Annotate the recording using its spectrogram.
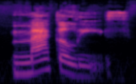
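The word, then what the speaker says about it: McAleese: at the 16th annual um Mic what um McAlese Defense Programs Conference in Arlington, Virginia Tuesday, March 18th. Is that how you say that? McAlese McAlese Mic How do What is that? It's pronounced McAlese.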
